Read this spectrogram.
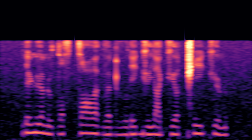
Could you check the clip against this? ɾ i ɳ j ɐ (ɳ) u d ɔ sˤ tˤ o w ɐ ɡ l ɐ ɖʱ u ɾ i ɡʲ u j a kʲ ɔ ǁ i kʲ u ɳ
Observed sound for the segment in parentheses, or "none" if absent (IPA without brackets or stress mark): ɳ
